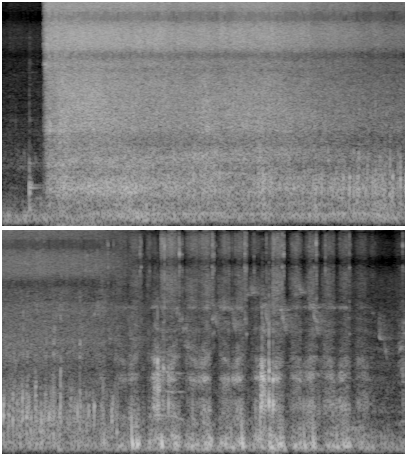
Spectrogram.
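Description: Whole cumin seeds and bay leaf hit hot oil with a sudden loud sizzle that crackles steadily and slowly softens, with spitting pops toward the end.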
